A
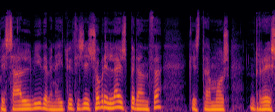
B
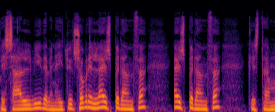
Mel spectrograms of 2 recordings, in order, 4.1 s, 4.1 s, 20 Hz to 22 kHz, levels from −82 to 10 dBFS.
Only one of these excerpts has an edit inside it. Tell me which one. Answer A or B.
B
